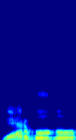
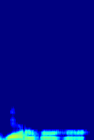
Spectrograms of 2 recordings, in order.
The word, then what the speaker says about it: Whataburger: Do you say Whataburger or Waterburger? I'm gonna get some Whataburger.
